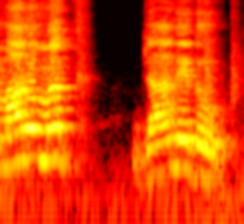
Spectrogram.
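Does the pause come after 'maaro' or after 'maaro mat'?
after mat. The pause comes after 'maaro mat'.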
